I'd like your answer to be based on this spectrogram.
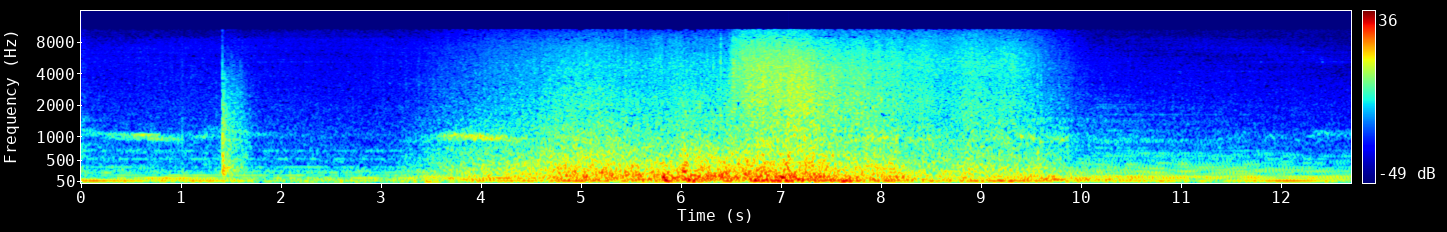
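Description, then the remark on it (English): A roaring storm at sea: broad rushing wind and crashing waves swell to a loud peak midway, then ease back to a steady churning roar, with no voices present. “Increase the wind.”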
